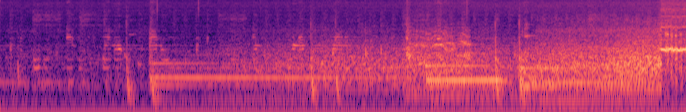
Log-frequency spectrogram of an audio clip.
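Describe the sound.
A car approaching, heard as a steady engine hum with a low droning tone that grows somewhat louder in the second half.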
